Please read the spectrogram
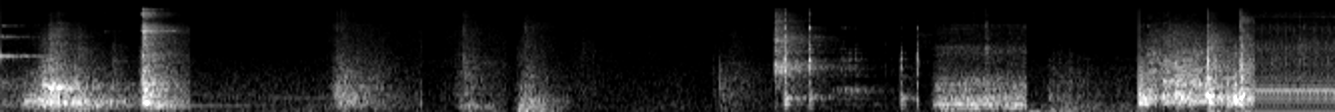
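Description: A quick series of household handling sounds: knocks and clacks as tall window shutters are pushed open, then small clatters of a candle jar and kitchen things being handled. Near the end a steady electric hum starts as the electric kettle is switched on.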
